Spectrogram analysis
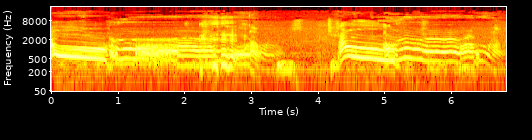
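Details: Male Chihuahua learning to howl but reverting to barking: a long, falling howl, then a choppy stretch of short yelps and barks, then a second drawn-out, sliding howl that fades out.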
